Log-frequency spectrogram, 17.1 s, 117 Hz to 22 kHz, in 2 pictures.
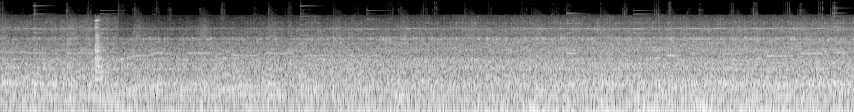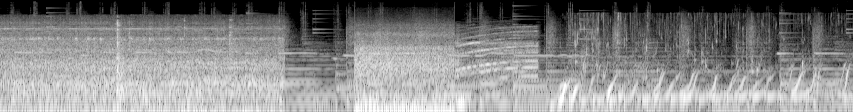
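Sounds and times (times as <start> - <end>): heavy truck engine running: 0.0 - 11.4, 12.1 - 13.9.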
